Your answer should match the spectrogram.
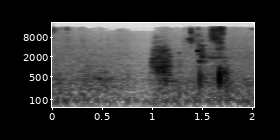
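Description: Near silence, with a few faint breath and mouth sounds from the narrator in the second half, just before he speaks again.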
